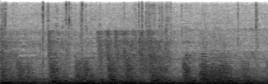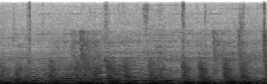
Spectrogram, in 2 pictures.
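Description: Music with a regular beat, laid over the footage.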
